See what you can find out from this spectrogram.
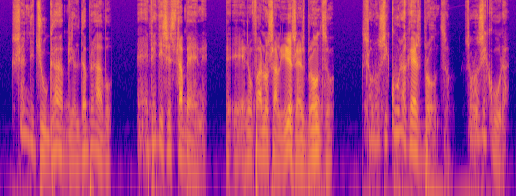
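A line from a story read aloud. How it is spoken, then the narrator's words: Whispered in ear. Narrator (Italian): La zia Kate gli bisbigliò all'orecchio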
